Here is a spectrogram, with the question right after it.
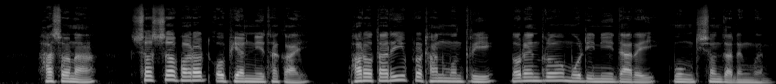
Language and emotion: Bodo, neutral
